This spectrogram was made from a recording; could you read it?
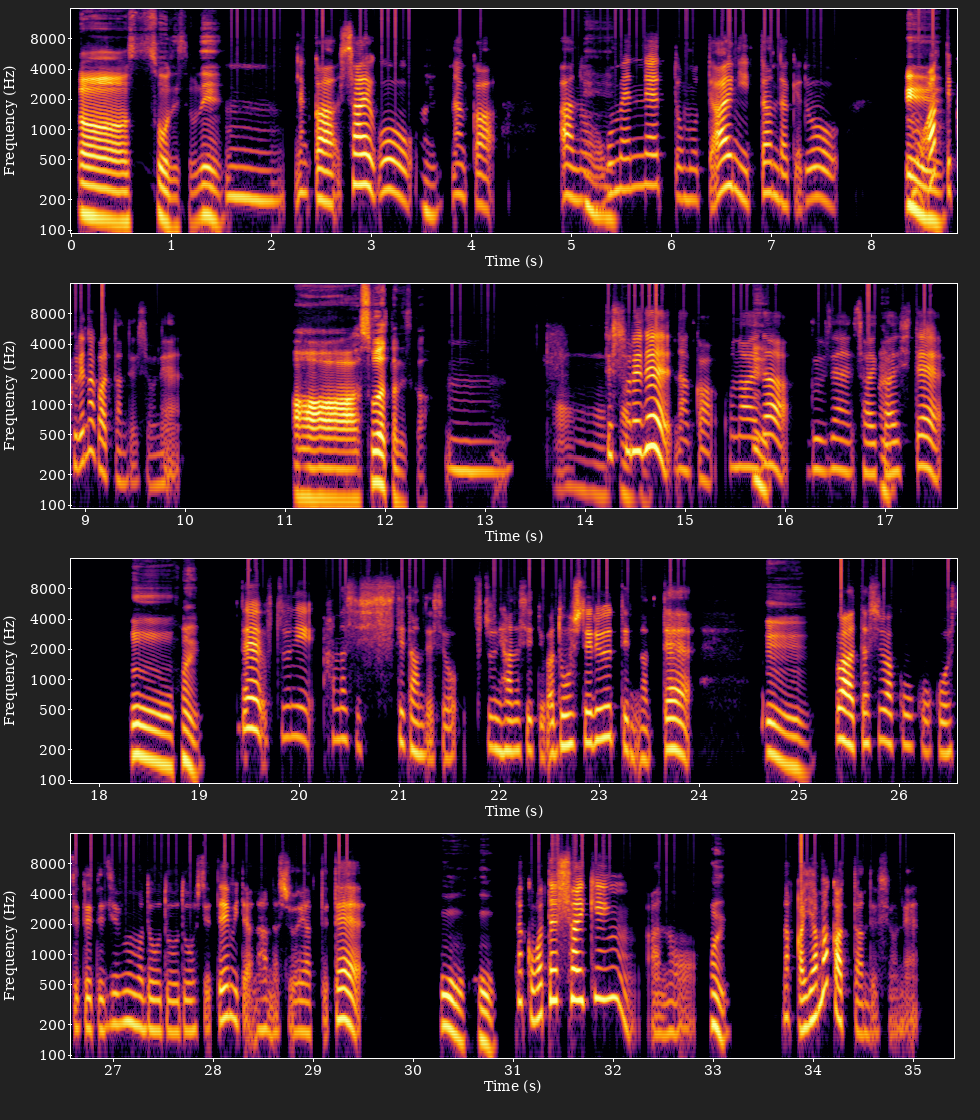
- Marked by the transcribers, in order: distorted speech
- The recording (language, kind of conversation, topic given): Japanese, advice, 元パートナーと友達として付き合っていけるか、どうすればいいですか？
